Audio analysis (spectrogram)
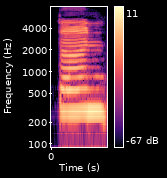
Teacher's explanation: तन पढ़ना है नून साकना की आवाज उसमें निकलनी चाहिए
